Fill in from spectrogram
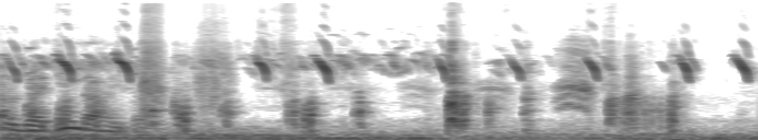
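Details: Newly hatched chicken chicks chirping: a steady run of thin, high, downward-slurred peeps, roughly two or three per second, mixed with broader clattering noises in the background.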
